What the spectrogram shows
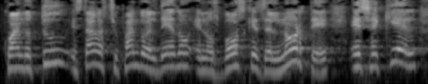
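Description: A man acts out God teasing a clueless enemy, amused and condescending. The voice sits high and bright with glee. Its tone stays soft and mellow even while it scolds. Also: moderate pace.

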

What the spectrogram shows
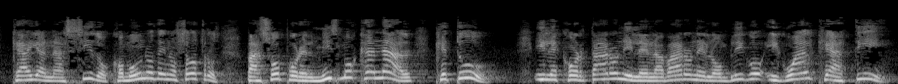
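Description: A man's voice: sits high, mellow. A man preaching a sermon, challenging his listeners with ironic rhetorical questions.

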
